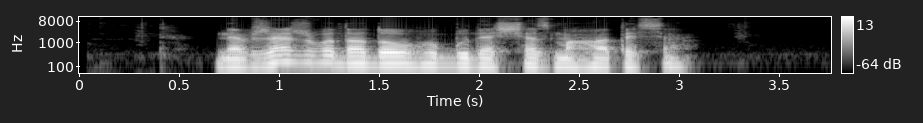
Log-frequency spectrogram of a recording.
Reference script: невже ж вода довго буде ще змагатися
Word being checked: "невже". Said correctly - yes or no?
yes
